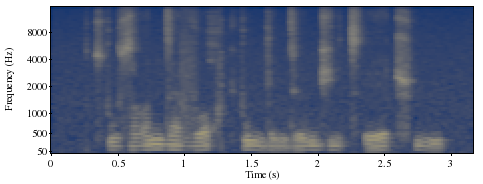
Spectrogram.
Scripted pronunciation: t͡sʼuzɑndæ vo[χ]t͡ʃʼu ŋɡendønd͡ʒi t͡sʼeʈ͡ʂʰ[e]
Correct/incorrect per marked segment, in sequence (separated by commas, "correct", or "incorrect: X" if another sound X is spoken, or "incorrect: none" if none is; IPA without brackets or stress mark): correct, incorrect: y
